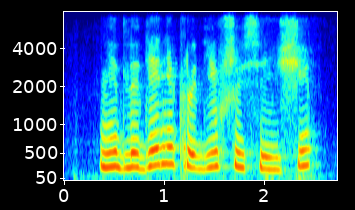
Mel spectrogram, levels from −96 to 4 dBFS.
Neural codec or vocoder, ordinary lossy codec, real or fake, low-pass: vocoder, 22.05 kHz, 80 mel bands, WaveNeXt; Opus, 16 kbps; fake; 7.2 kHz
